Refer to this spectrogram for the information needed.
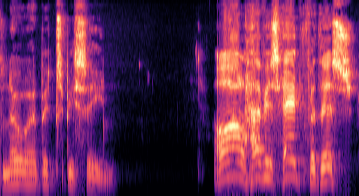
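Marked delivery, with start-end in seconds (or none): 2.1-3.5 a touch of a roaring king; roared. Acted. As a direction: roar it out lightly, angry king. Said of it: "roared the king".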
